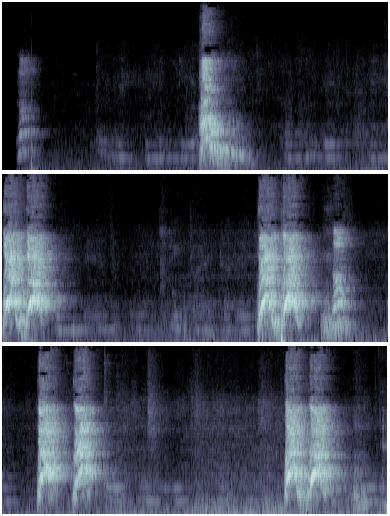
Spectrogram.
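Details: A Golden Retriever puppy gives sharp, yappy barks in short bursts a few seconds apart while its mother scolds her.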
